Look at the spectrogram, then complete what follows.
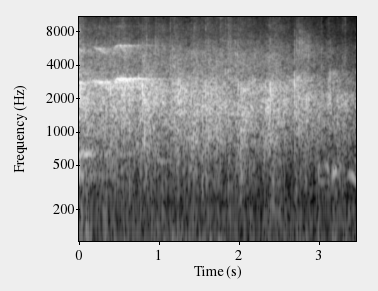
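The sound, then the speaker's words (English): An audience claps steadily for a newly announced coordinator, a dense wash of applause with some whistling and cheering mixed in near the start, holding at an even level before easing slightly at the end. “So, uh, and then also, if you can give a rousing uh, round of applause.”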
